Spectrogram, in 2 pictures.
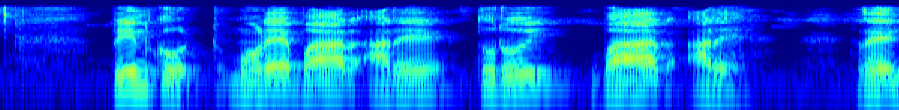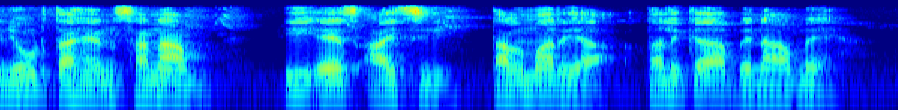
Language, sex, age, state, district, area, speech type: Santali, male, 30-45, West Bengal, Dakshin Dinajpur, rural, read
